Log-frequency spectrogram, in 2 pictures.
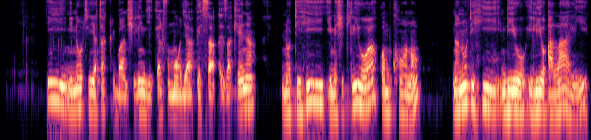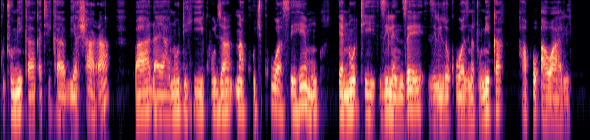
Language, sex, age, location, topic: Swahili, male, 25-35, Kisumu, finance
